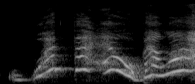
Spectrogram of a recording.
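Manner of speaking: high, loud, laughing "what the hell" at Bella; shocked laughing shout. Retold or imitated. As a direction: yell it out in stunned laughter. Friends' shocked laughing reaction.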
